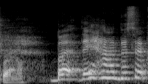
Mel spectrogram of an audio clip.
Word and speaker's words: Rao's: It's Rao.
